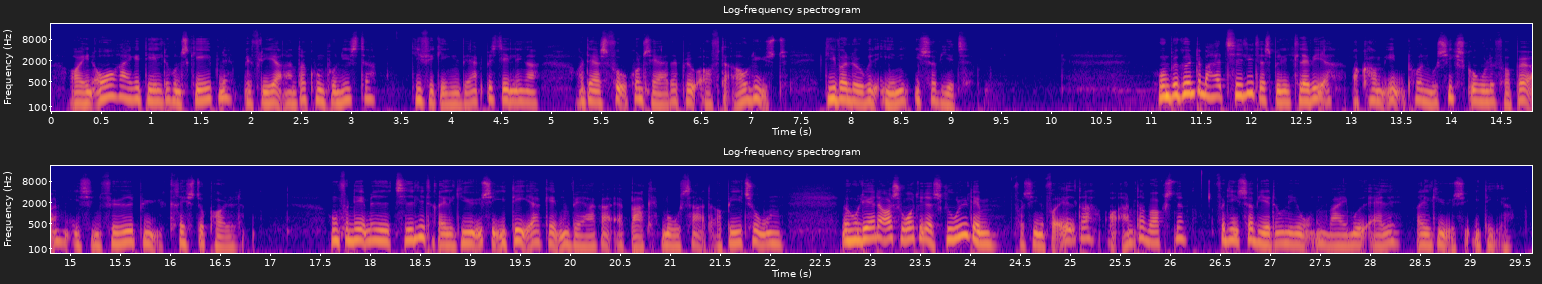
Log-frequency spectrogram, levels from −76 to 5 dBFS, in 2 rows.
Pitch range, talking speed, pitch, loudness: 125-165 Hz, 160 wpm, 140 Hz, -25 LUFS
